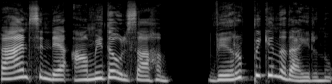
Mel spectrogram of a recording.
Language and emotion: Malayalam, disgusted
